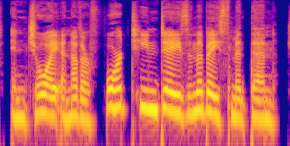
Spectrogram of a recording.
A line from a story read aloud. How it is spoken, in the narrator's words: she exclaimed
